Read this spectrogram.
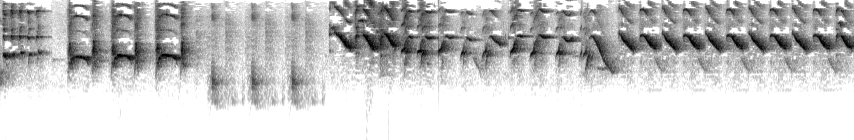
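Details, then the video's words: Provocation song of a white-rumped shama for training contest birds' fighting spirit: varied high chirps, a few lower rough notes, then a long run of quick, evenly repeated descending whistles. "pancingan murai batu agar emosi bongkar isian"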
